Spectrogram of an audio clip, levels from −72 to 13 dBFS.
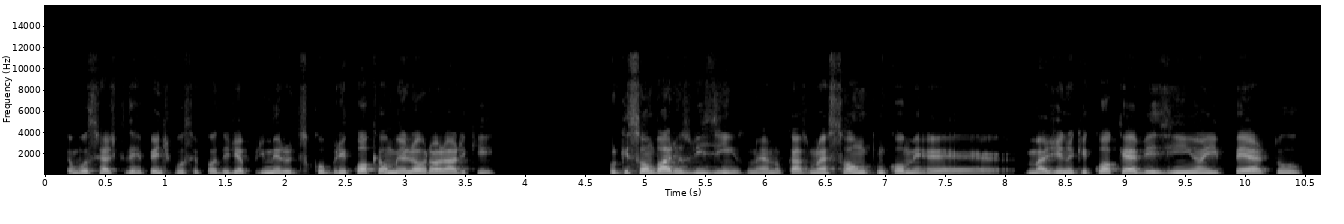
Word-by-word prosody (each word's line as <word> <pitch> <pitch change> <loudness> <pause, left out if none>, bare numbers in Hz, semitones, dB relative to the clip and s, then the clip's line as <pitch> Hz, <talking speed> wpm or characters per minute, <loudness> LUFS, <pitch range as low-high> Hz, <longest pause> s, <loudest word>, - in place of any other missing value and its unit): Então 120 - -6
você 140 +2 -2
acha 135 0 0
que, 135 - -21
de 135 - 0
repente 130 -2 -2
você 120 -6 -7
poderia 115 -1 -2
primeiro 120 +2 -1
descobrir 130 +3 -4
qual 140 +1 +4
que - - -9
é - - +3
o - - +3
melhor 125 -1 +3
horário 115 0 +2
que 105 -6 -10 0.9
porque 135 +5 -3
são 195 +2 +3
vários 180 +3 +5
vizinhos. 155 - -3
Não 105 +1 -7
é, 110 - -1
no 105 -1 -6
caso 110 -2 -1
não 120 - +1
é - - +2
só 130 +1 +1
que 130 - -4
come 115 -1 0
eh, 100 -2 -5
imagina 115 +5 +1
que 150 +1 -4
qualquer 135 +2 +3
vizinho 135 -2 +1
aí 120 -1 0
perto 130 +2 0
125 Hz, 210 wpm, -24 LUFS, 115-140 Hz, 0.9 s, vários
